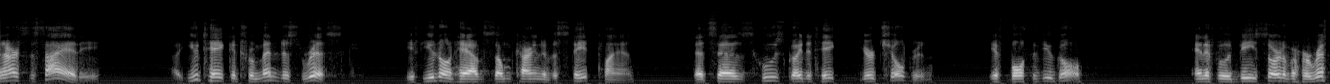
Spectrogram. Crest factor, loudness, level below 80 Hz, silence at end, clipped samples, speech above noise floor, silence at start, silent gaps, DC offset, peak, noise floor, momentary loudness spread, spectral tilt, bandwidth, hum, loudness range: 18 dB; -23 LUFS; -64 dBFS; 0.05 s; under 0.1%; 40 dB; 0 s; none; under 0.1%; -6 dBFS; -63 dBFS; 14 LU; -6 dB/octave; 9.6 kHz; 60 Hz at -65 dBFS; 4 LU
